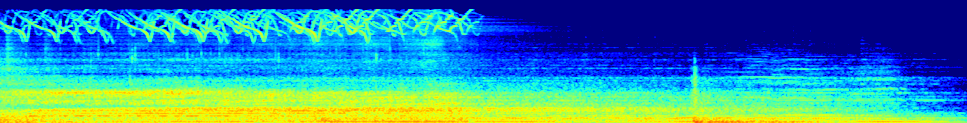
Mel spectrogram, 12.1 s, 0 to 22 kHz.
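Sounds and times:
low sustained drone: 0.0s - 11.4s.

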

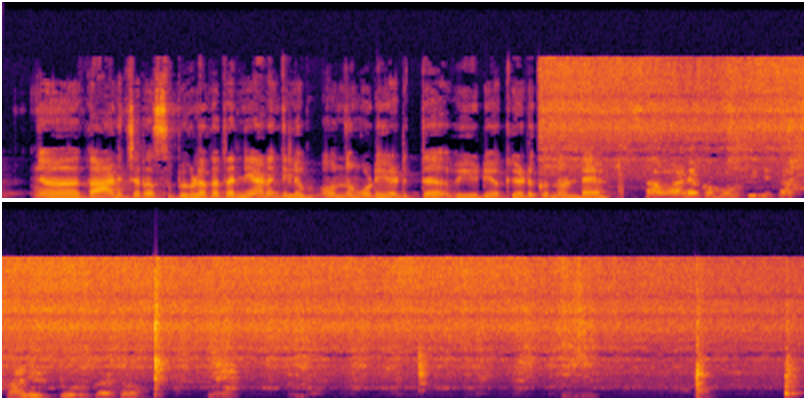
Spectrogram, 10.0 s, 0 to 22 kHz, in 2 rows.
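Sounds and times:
food sizzling in oil: 3.4s - 10.0s
metal spatula tapping pan: 5.9s - 10.0s.

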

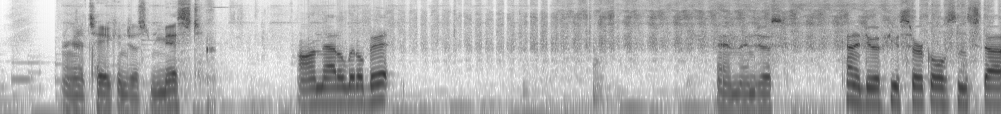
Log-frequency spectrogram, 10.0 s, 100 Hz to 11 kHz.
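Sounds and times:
sanding pad wet-sanding: 3.0s - 10.0s.

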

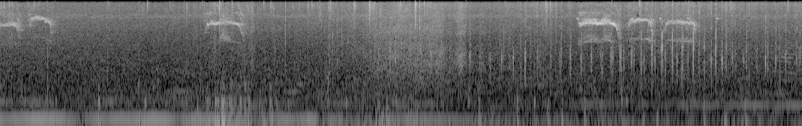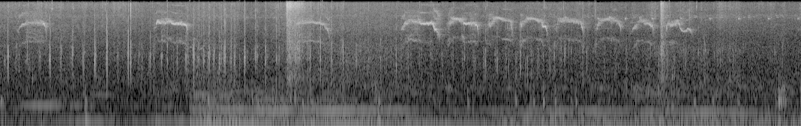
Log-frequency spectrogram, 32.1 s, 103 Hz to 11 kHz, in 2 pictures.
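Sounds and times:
bird chirping: 0.0s - 1.3s, 4.0s - 6.2s, 9.6s - 21.0s, 21.9s - 32.0s
low rumble: 0.0s - 32.0s
rabbit chewing dry hay: 0.0s - 32.0s.

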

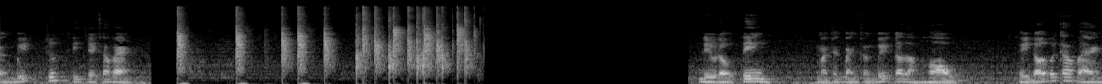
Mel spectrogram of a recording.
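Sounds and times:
people clapping: 1.8s - 4.9s.

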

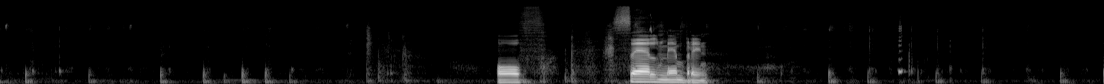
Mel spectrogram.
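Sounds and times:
marker writing on whiteboard: 0.0s - 6.9s, 7.5s - 11.0s.

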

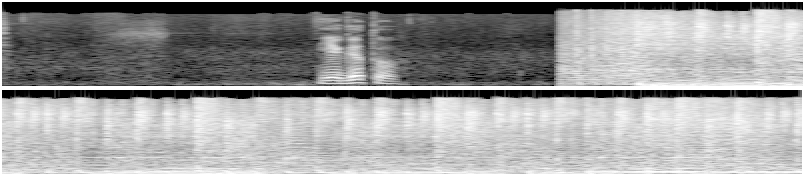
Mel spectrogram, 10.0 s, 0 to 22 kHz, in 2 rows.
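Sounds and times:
soft hiss: 0.0s - 3.5s.

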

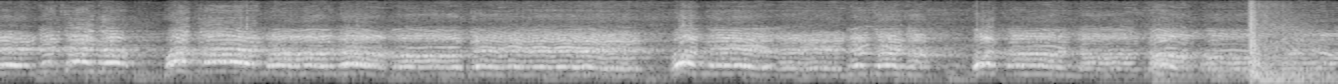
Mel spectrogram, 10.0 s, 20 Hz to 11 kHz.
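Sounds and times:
men singing in chorus: 0.0s - 10.0s.

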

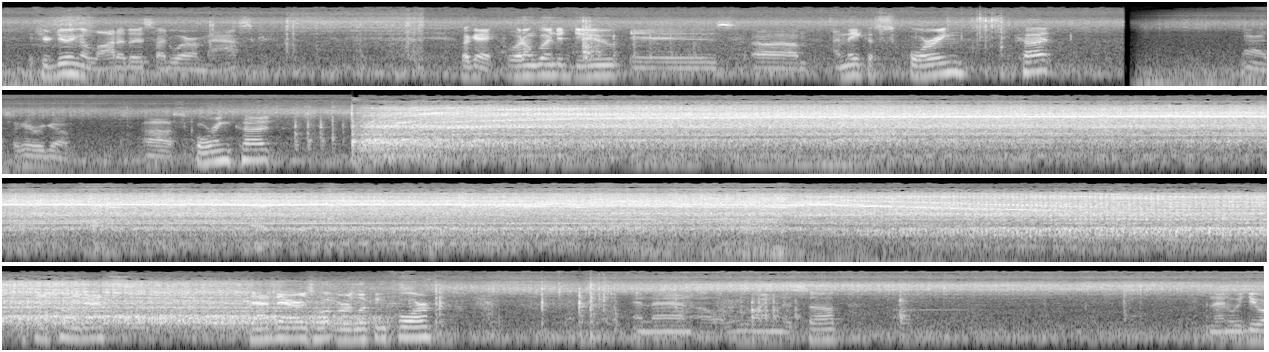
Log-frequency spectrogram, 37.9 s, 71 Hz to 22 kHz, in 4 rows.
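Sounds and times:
saw cutting tile: 12.1s - 31.4s.

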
